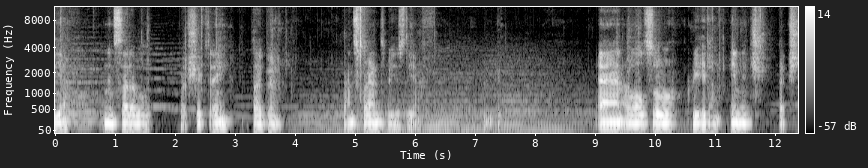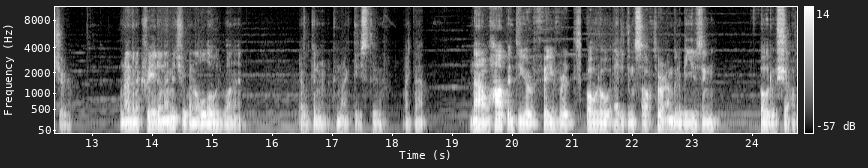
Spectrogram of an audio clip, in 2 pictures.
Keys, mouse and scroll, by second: 0.3 x, 0.8 click, 2.2 shift+a, 6.5 ctrl+shift+click, 7.1 click, 7.7 middle click, 7.9-9.3 scroll up 1, 9.5 shift+a, 16.6-17.6 drag, 18.0-18.9 scroll down 3, 18.5 middle click, 18.9 scroll up 2.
